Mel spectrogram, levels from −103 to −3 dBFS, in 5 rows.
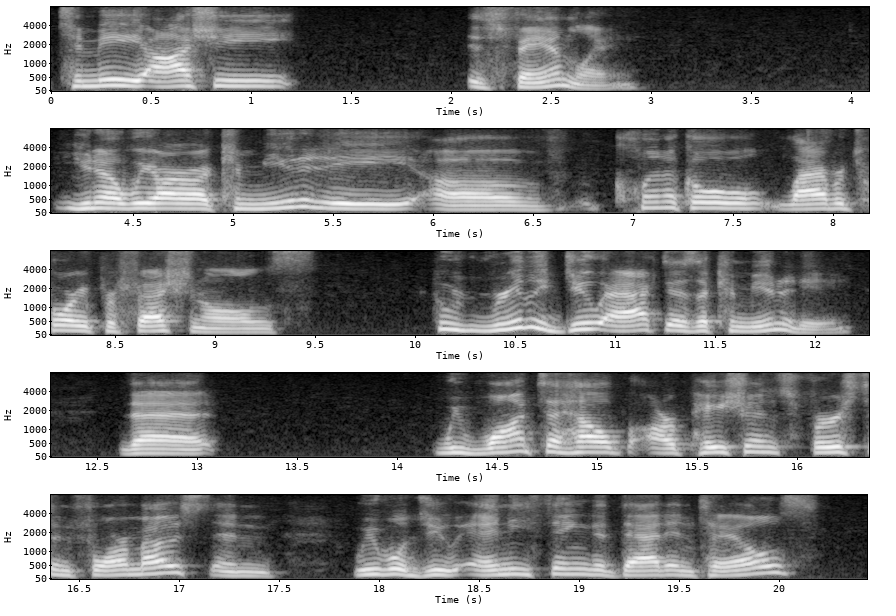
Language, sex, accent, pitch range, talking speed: English, male, American, 145-180 Hz, 115 wpm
